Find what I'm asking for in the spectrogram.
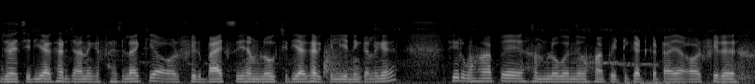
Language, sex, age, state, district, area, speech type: Urdu, male, 18-30, Bihar, Darbhanga, rural, spontaneous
